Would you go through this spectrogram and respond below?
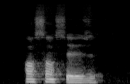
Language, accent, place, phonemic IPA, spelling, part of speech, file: French, France, Lyon, /ɑ̃.sɑ̃.søz/, encenseuse, noun, LL-Q150 (fra)-encenseuse.wav
- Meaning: female equivalent of encenseur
